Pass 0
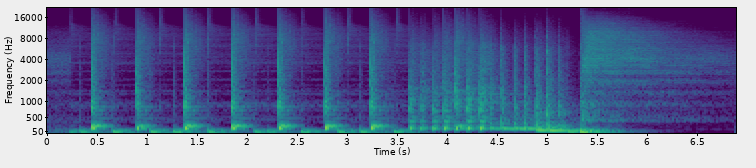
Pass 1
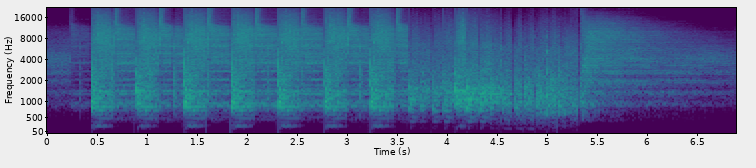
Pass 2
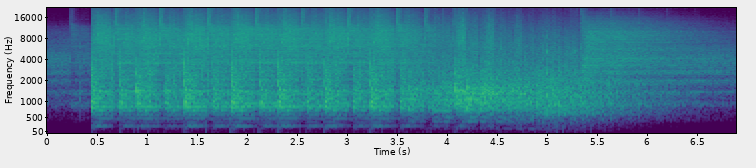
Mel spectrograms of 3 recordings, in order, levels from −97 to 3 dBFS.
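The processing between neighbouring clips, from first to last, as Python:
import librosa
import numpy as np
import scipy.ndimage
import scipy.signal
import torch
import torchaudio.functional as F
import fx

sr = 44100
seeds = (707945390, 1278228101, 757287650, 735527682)

y1 = scipy.signal.sosfilt(scipy.signal.butter(4, 1100.0, 'highpass', fs=sr, output='sos'), x)
y1 = fx.dynamic_eq(y1, sr, hz=4600.0, q=0.71, threshold_db=-52.0, ratio=4.0, max_db=-7)
y1 = fx.sustainer(y1, sr, db_per_s=22.0)
y1 = F.gain(torch.from_numpy(y1), 4.0).numpy()
y2 = fx.echo_feedback(y1, sr, ms=285, feedback_pct=43, wet_db=-5.0)
y2 = F.gain(torch.from_numpy(y2), 8.5).numpy()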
